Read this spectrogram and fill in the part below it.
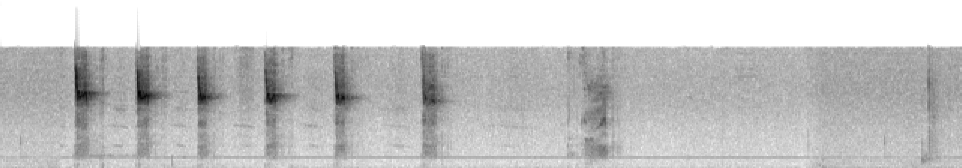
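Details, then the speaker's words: Manual blood pressure cuff fitted with an automatic monitor's pressure sensor, recorded with ECG to emulate oscillometric measurement: six quick hiss-squeaks of a hand bulb pumping the cuff above the demonstrator's systolic pressure. "now let me pump the cuff up to a point Which is higher than what my systolic blood pressure would"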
